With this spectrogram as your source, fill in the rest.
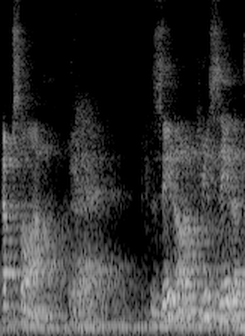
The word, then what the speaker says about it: zeta: epsilon zeta here's zeta zeta is kind of interesting has a d and a z. So zeta be you start with a d like you're going to say duh but then you just kind of like rob it with a z.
